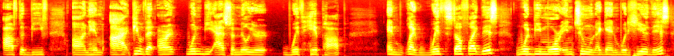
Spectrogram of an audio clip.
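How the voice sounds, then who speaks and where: A man's voice: a little high, steady tone, a little slow, darkish tone. Laid-back young guy talking slang. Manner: laid-back, filler-heavy, loose slang. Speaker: podcast host. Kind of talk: casual chat.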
